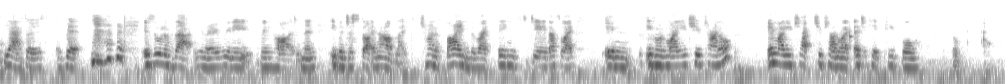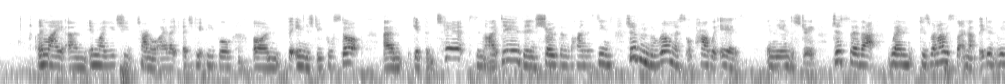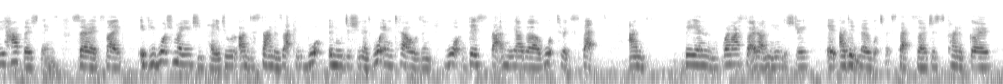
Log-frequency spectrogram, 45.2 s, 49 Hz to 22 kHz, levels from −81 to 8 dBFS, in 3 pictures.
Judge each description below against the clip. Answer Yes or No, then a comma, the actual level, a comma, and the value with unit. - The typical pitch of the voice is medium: Yes, medium, 180 Hz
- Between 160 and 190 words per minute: No, average, 200 wpm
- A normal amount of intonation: Yes, average, 4.3 semitones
